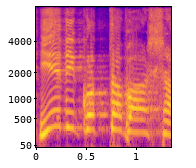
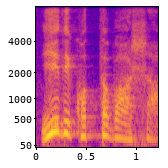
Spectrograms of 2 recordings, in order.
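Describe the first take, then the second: First: ఏది pushed high and stretched, the rest slow; stress on ఏది. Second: Said in the usual way. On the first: Real, not acted. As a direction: lean hard on ఏది as a challenge. (ఏది పై ఒత్తిడి)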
